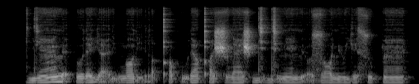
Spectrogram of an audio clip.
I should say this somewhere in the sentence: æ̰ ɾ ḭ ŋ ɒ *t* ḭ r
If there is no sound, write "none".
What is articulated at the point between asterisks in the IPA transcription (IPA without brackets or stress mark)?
ɾ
